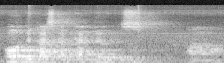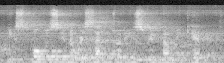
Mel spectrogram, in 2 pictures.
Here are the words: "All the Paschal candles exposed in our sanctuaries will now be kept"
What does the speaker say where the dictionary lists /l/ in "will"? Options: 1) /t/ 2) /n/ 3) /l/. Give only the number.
3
